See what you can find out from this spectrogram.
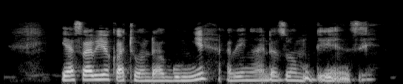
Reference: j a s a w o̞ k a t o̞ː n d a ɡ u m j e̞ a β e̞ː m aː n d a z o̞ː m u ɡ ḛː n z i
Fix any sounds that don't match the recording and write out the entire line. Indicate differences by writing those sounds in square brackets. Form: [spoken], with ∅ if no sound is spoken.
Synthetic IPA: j a s a [β] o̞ k a t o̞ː n d a ɡ u m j e̞ a β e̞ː [ŋ] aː n d a z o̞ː m u ɡ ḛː n z i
